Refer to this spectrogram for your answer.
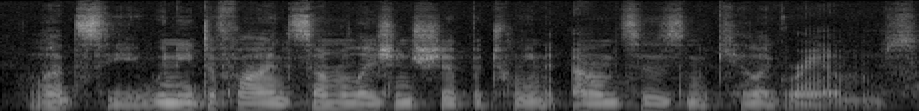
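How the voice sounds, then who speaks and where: A man with a normal speaking voice talks at a fairly slow pace. His pitch is fairly low and his intonation fairly even. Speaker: math teacher. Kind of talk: video lesson tutorial.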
